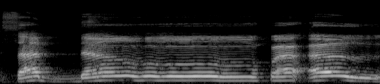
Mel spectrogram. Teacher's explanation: Saddan pada saat kita baca wasol enggak kita wakofkan, maka fathatain bertemu dengan fa dibaca ikhfa hakiki, samar antara nun sama fa, seolah-olah berbunyi mim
